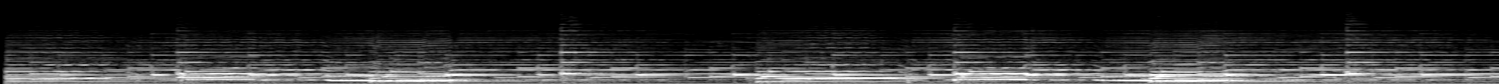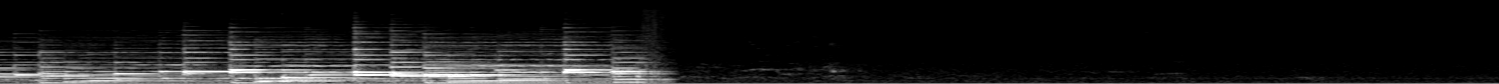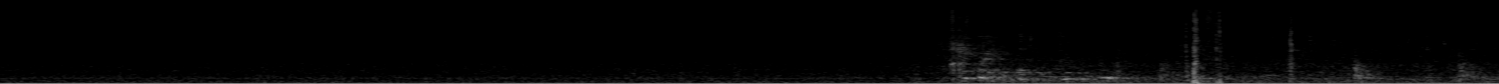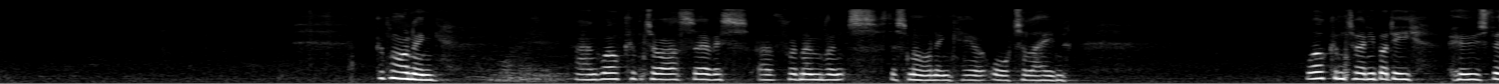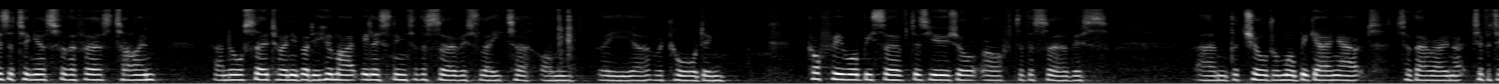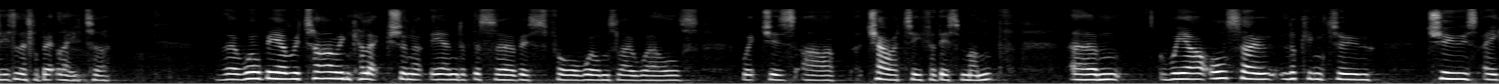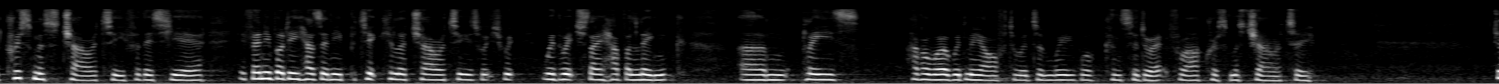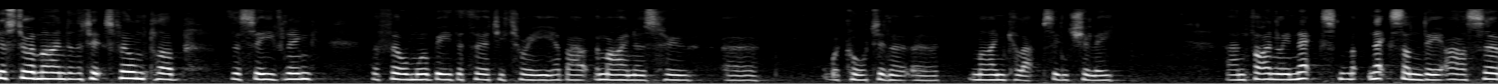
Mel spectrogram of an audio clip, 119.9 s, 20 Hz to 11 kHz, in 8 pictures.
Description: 2019-11-10 Morning Worship
Genre: Speech.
